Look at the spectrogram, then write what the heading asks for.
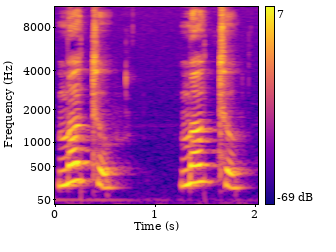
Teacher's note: mot moto moto le premier haut se situe entre les deux il est un peu fermé un peu ouvert il est au milieu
